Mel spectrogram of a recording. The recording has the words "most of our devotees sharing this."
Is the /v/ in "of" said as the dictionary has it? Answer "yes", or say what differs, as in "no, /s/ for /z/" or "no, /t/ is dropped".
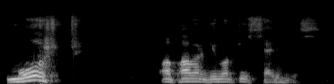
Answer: no, /p/ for /v/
